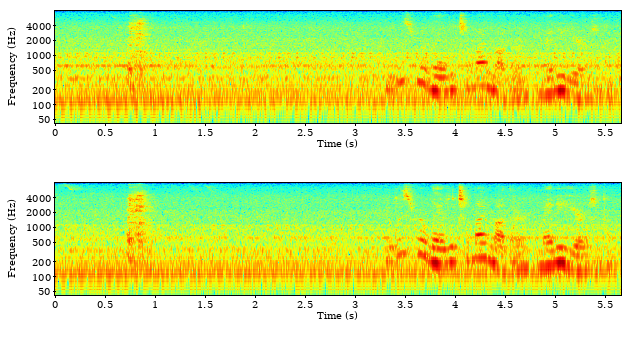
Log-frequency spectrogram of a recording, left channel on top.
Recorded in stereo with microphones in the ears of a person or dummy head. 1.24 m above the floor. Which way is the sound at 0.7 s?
40° right (ahead or behind).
